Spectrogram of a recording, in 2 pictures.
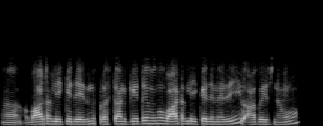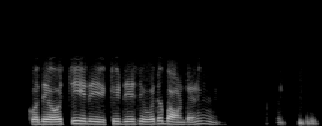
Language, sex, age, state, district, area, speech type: Telugu, male, 18-30, Telangana, Nagarkurnool, urban, conversation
